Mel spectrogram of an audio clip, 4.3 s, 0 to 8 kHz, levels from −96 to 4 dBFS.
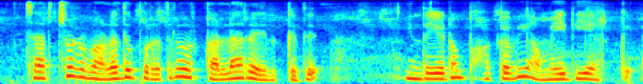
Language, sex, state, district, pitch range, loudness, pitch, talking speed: Tamil, female, Tamil Nadu, Nilgiris, 195-255 Hz, -16 LUFS, 210 Hz, 155 wpm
